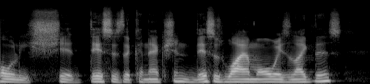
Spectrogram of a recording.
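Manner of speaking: ordinary talk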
